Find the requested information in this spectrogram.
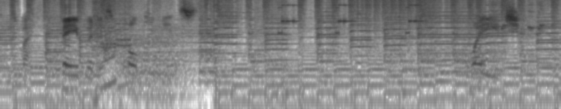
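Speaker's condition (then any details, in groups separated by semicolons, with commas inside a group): No condition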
